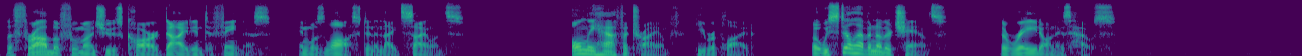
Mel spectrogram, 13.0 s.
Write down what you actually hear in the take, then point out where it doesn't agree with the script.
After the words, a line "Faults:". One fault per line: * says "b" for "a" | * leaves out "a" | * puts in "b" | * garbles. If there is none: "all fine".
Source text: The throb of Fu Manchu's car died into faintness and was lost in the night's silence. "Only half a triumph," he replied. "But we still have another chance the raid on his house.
The throb of Fu Manchu's car died into faintness and was lost in the night's silence. "Only half a triumph," he replied. "But we still have another chance the raid on his house.
Faults:
all fine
